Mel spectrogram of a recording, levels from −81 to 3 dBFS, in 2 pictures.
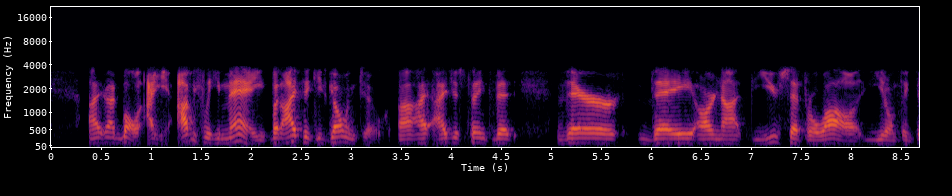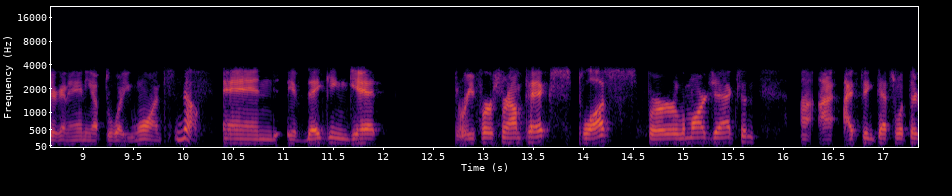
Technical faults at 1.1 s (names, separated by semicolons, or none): G.729 codec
